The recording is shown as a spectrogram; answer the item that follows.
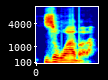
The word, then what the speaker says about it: Sawaba: And so my Twitter handle is just @SAWABA, which I pronounce Zawaba with a Z sound.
